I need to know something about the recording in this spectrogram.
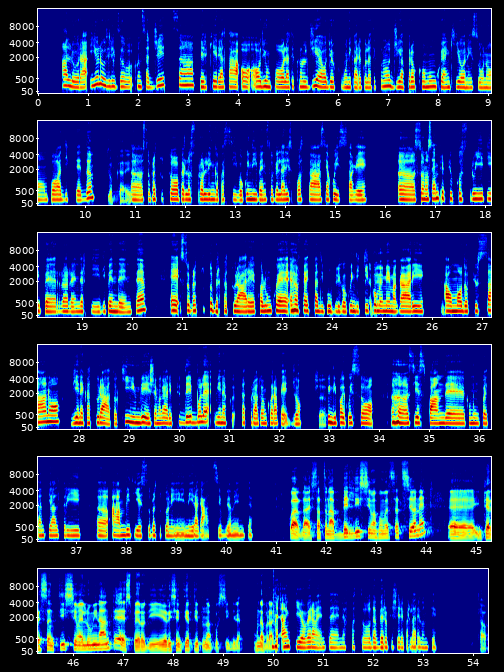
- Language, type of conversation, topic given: Italian, podcast, Cosa ti spinge a bloccare o silenziare qualcuno online?
- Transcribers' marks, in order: in English: "addicted"; in English: "scrolling"; chuckle; chuckle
